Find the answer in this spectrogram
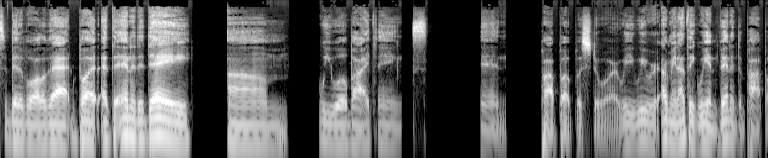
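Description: A man with a very deep, low voice, a dry, close sound with no echo, and long, frequent pauses. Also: ordinary pitch variation, moderate pace. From Brooklyn, New York (born in Haiti). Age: 40s. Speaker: fashion brand founder. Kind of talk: casual interview chat.

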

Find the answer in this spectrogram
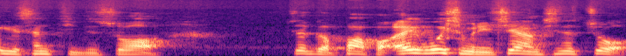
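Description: Pitched high, a man talks with lively intonation. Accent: slight Taiwanese. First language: Indian language (speaking Chinese). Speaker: theatre artistic director. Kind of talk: casual chat. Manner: halting; code-switching with English.

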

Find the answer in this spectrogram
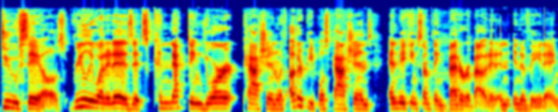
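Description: In an unremarkable speaking voice, a woman with a medium pitch and lively intonation talks at a moderate pace on a very clean recording with a silent background. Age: 30s. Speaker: sales coach and consultant. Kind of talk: casual interview.

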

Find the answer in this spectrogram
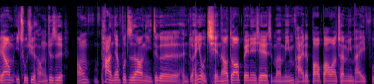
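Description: Over a silent background in a very clean recording, a man talks at a very fast pace and medium pitch. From Taiwan. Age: 30s. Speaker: podcast host. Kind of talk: solo monologue podcast.

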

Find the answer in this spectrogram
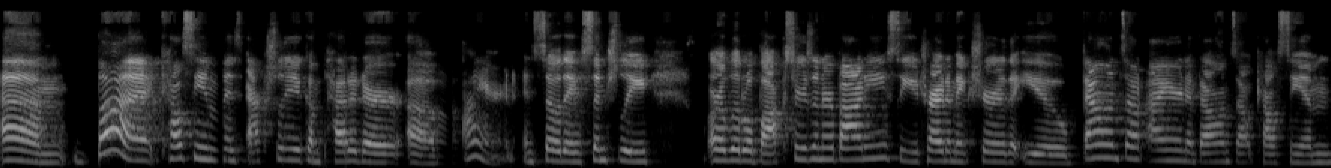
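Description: In an ordinary speaking voice, a woman with an American accent talks at a moderate pace and a fairly high pitch over a quiet background. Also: ordinary pitch variation. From West Texas (San Angelo). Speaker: dietitian. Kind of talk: casual interview.

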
